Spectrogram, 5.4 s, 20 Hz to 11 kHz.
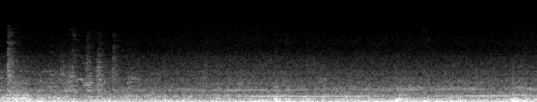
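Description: Running noise inside a JR Central 211 series 5000-subseries electric train carriage: a steady rumble of wheels on rail, with a few sharp clicks in the first second. A faint steady whine joins the rumble about halfway through.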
